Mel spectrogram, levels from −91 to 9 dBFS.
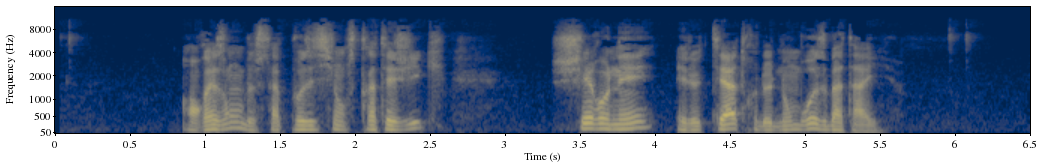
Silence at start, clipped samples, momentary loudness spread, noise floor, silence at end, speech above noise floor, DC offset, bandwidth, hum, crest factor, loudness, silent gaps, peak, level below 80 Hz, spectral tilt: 0.85 s; under 0.1%; 10 LU; -68 dBFS; 1 s; 45 dB; under 0.1%; 11.5 kHz; none; 24 dB; -24 LUFS; none; -2 dBFS; -54 dBFS; -4 dB/octave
